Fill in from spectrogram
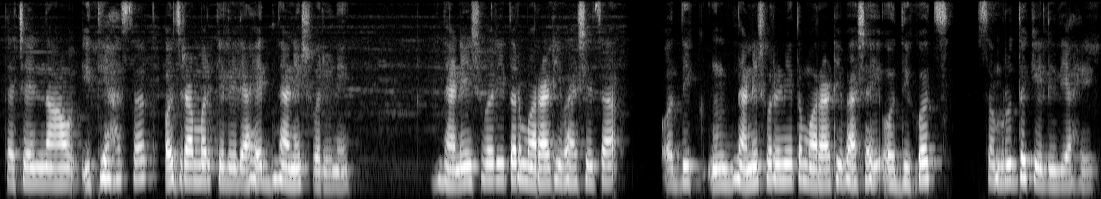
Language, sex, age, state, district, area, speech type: Marathi, female, 30-45, Maharashtra, Wardha, urban, spontaneous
